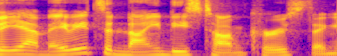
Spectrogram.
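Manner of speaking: ordinary talk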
